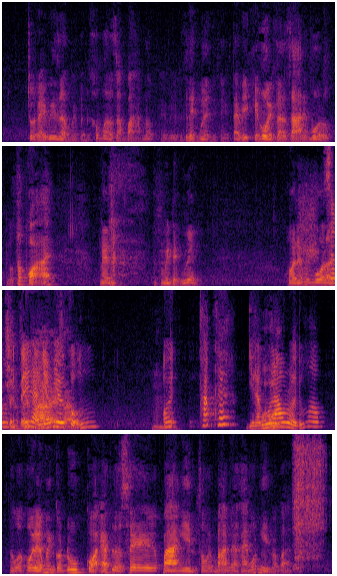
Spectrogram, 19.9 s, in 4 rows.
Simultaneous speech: Yes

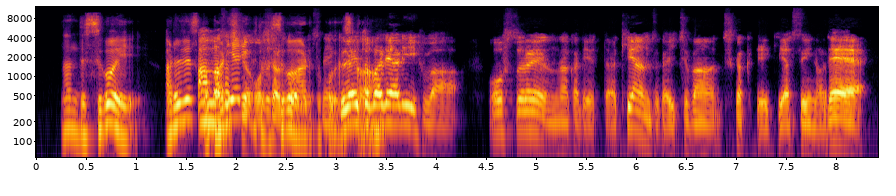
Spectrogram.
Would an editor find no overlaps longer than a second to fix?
No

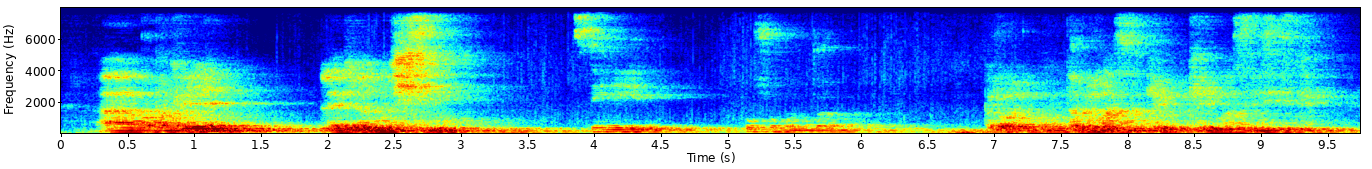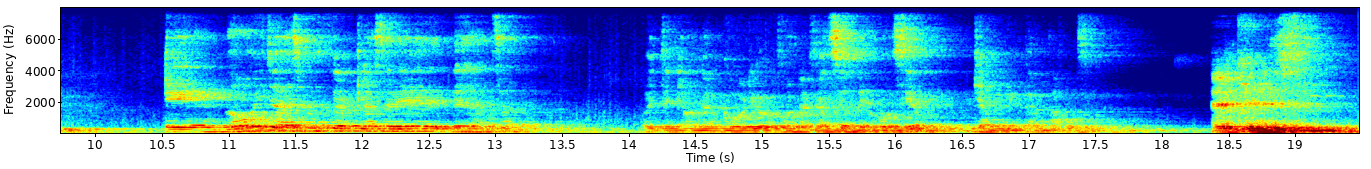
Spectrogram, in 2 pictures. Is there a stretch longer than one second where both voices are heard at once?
No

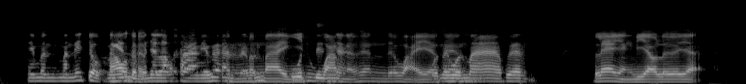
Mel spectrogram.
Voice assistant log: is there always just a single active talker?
No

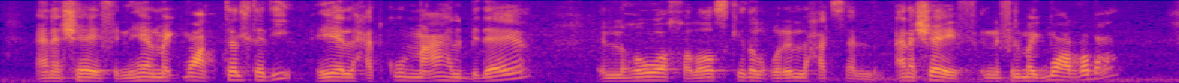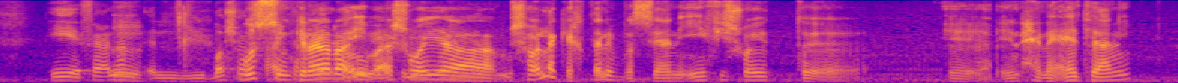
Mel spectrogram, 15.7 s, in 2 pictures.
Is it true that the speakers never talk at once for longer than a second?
No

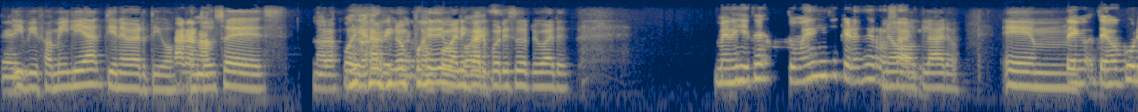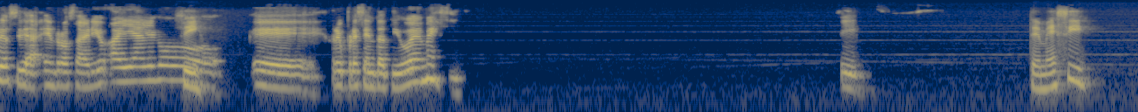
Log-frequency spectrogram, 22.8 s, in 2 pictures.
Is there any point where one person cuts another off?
Yes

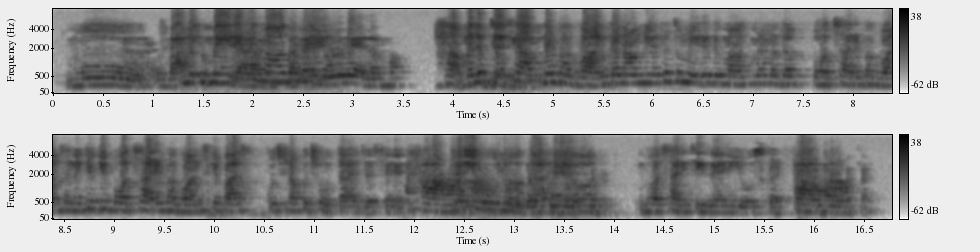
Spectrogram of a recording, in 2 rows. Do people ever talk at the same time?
Yes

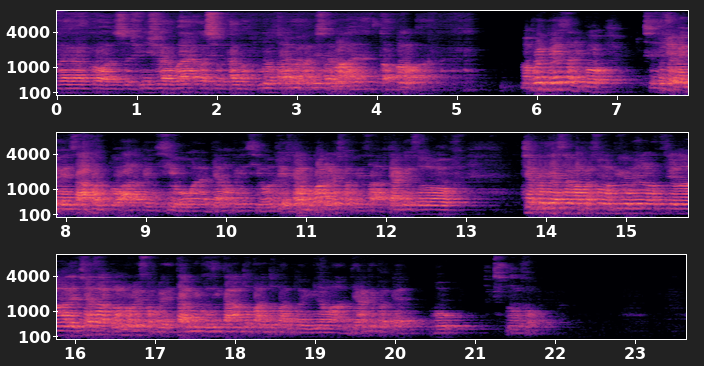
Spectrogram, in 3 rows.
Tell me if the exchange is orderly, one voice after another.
No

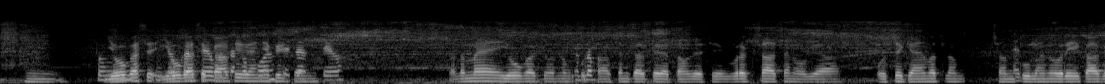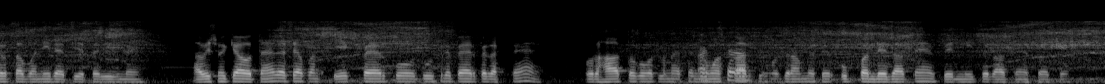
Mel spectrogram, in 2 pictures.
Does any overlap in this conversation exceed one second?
Yes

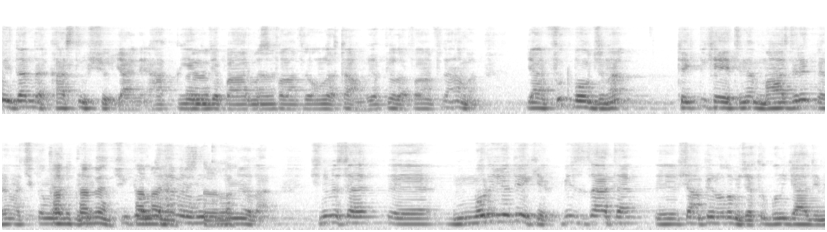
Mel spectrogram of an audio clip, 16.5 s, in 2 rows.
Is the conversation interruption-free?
No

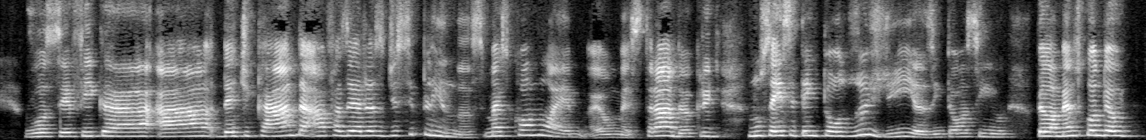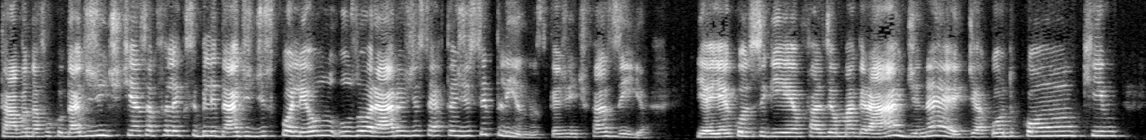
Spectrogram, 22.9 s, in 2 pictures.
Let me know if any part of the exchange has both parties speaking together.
No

